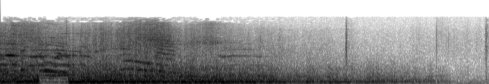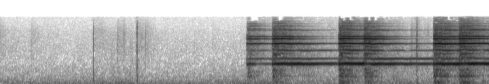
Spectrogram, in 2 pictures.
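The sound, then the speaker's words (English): A ship's bell rings out in quick pairs of clear, ringing strikes, six in all, following a fading roar of a rumbling, crashing tidal wave and a few faint knocks. “Six bells and all's well.”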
